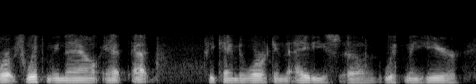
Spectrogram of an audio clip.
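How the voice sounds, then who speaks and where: At a moderate pace, a man talks in a fairly low voice, an unremarkable speaking voice. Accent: American. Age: 60s. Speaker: hunting call maker. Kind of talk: casual interview chat.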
